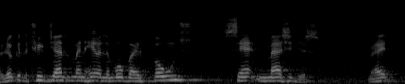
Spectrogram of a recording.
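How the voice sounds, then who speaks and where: This speaker has an Irish accent and talks very fast. The pitch varies in an ordinary way. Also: man. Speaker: workshop speaker. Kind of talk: lecture.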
